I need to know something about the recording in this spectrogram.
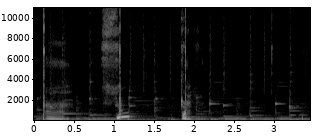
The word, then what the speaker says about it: azúcar: Lleva tilde en su. Y la regla de las palabras graves o livianas nos dice que se acentúa en la penúltima sílaba cuando no termina en N, S o vocal.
